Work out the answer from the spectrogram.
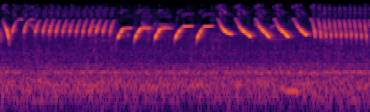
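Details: Canary colony of males in full song with females calling them: fast high trills changing into rising and falling sweeping notes repeated several times a second, then another rapid buzzing trill.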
